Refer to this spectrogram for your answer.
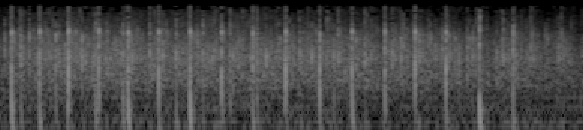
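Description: A crowd applauds steadily as a warm welcome for a group of children and their leader, dense overlapping claps forming a continuous wash with a few sharper individual claps standing out, sustained at an even level with no voices.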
